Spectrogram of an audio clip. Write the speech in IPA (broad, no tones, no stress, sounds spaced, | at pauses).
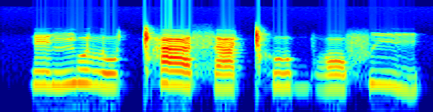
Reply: e ŋ ʊ l o ǀʰ a s a ǀʰ ʊ bʱ ɔ f i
